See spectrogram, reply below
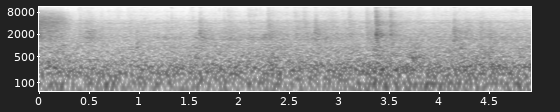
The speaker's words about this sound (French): caché dans un train de marchandises. Étendu sur une plateforme, mon sac sous la nuque,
